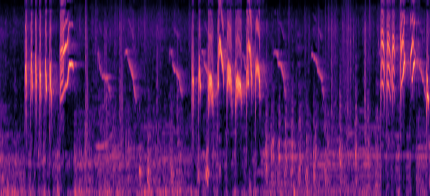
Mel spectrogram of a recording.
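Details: Cucak ijo, the greater green leafbird, in a full tembakan bout used as a masteran tutor song: dense bursts of rapid chirps mixed with descending slurred whistles, delivered in long, busy phrases.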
